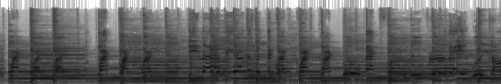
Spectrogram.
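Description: Capoed Taylor acoustic guitar played on a D chord in a pick-strum pattern, a single bass string picked and then the chord strummed, about two strokes a second.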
